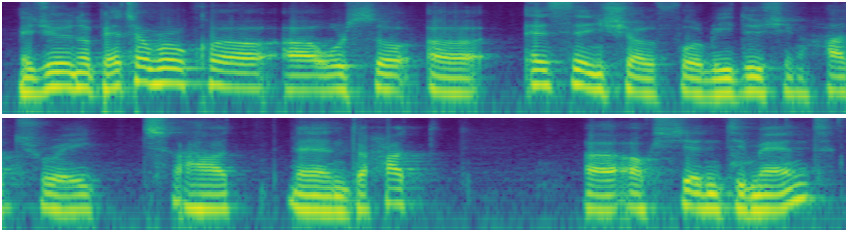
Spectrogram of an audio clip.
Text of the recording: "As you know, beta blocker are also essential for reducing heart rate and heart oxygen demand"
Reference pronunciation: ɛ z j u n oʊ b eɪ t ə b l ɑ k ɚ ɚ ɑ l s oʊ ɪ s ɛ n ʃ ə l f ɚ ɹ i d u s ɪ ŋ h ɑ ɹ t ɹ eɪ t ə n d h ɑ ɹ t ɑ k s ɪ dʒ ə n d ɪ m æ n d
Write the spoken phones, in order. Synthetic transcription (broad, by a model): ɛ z j u n oʊ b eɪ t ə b ɑ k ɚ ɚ ɑ l s oʊ ɪ s ɛ n ʃ ə l f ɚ ɹ i d u s ɪ ŋ h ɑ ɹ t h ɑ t ə n d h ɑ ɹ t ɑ k s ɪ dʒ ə n d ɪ m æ n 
